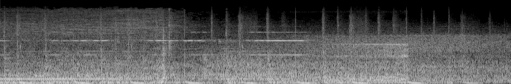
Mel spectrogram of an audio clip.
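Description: A train rolls into a station in northern England, loud and close, with rumbling wheels, high squeals of brakes, and rhythmic clacking that slows as it comes to a stop.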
